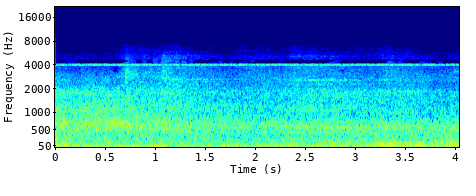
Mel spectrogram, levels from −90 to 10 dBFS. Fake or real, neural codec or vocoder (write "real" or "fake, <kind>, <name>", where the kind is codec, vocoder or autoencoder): real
